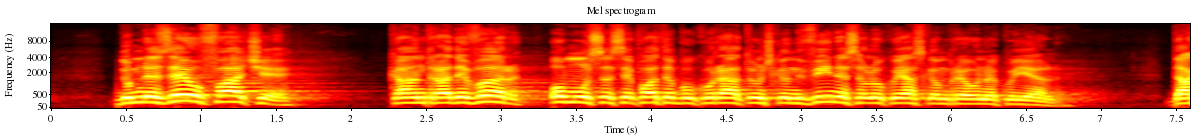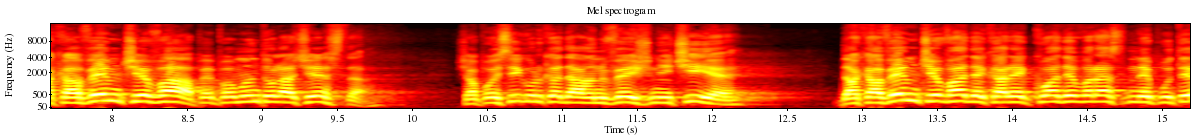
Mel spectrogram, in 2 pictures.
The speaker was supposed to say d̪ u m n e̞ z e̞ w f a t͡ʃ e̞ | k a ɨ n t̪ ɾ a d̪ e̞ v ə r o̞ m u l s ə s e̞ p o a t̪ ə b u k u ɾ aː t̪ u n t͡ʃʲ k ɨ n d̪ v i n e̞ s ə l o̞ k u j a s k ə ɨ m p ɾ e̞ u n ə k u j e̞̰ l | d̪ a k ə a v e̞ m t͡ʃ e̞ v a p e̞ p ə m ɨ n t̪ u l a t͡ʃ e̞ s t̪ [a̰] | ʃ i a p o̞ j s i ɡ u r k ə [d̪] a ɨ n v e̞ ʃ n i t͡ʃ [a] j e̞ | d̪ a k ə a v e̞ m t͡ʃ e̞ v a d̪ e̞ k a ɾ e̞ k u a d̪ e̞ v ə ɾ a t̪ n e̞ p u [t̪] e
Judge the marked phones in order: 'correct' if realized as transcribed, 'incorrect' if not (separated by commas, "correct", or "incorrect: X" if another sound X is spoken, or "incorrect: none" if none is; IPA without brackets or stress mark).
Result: correct, correct, incorrect: i, correct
